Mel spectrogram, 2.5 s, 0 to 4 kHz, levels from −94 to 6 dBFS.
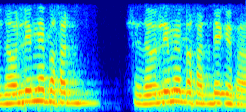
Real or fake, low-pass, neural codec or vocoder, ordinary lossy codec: real; 3.6 kHz; none; none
